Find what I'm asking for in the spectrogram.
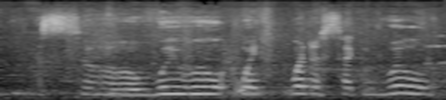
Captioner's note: none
